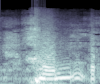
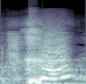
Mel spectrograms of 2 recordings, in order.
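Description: First: The final n sound is clearly pronounced. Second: The final n sound is barely heard. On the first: "I would always say hen. Because, yeah, this is the way you got to pronounce German" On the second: "when I hear Chinese people speaking this, I always hear something like huh"

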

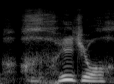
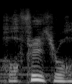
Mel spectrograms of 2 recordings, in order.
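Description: First: The voice is not deep or guttural. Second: The voice is deep and guttural from the throat. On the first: "He's kind of like pervy" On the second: "Maybe some like guttural throat. Now he's creepy"

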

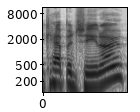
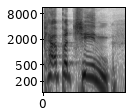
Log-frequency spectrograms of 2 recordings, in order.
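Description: First: The word ends with a full final O sound. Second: The word ends without the final O sound. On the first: "They don't say cappuccino" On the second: "the O gets left out"

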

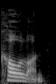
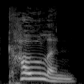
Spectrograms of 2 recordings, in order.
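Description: First: The first syllable has a short vowel, as in 'collar'. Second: The first syllable has a long vowel, as in 'coal'. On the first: This is the usual British way of saying the name. The speaker calls it wrong. "Not colon" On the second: This is how the man himself says the name. The speaker calls it right. "They pronounce it colon"

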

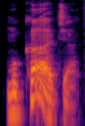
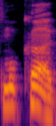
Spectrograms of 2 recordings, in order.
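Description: First: The middle consonant is a soft j-like sound. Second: The middle consonant is a hard g sound. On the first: The speaker calls it wrong. "you may or may not mispronounce that as a soft G" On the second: The speaker calls it right. "No, it's Mukaga, as in Malaga"

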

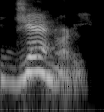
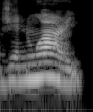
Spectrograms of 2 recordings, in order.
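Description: First: The stress falls on the first syllable. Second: The stress falls on a later syllable. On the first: The speaker calls it right. "decimos January" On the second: The speaker calls it wrong. "en inglés no decimos January"

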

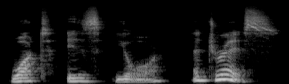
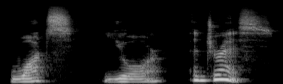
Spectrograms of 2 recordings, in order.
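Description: First: The words 'what is' are said in full. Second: The words 'what is' are contracted to 'what's'.

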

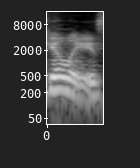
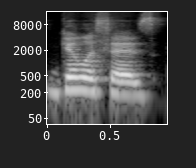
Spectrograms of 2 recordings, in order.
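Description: First: The name ends without an added possessive syllable. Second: The name ends with an added possessive syllable. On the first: The speaker calls it wrong. "I called it Gillies, and that is wrong" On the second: The speaker calls it right. "It's Gillis's with an apostrophe at the end"

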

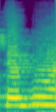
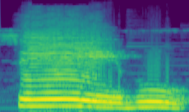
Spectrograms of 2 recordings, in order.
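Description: First: The first vowel is short. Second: The first vowel is long. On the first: The speaker calls it wrong. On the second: The speaker calls it right.

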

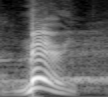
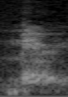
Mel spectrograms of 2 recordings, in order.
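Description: First: It is said harshly and sternly. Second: It is said softly and gently.

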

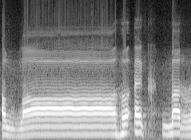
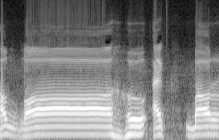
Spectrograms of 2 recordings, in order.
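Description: No difference in how they are said.

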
